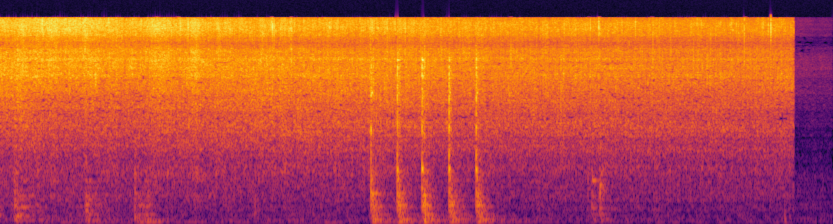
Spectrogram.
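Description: Beef sausage, diced potatoes and tomato sizzling steadily in a pan as they are stirred, with a quick run of about five knocks about four seconds in.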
